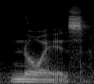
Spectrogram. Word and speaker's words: noise: Oi, boy, noi, noise. So you heard, as I was saying the word noise, you might find it helpful to say it without the final sound. Just saying noi, like you would say in boy or toy, gives you time to get that oi vowel.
